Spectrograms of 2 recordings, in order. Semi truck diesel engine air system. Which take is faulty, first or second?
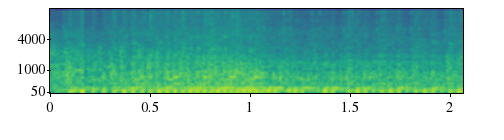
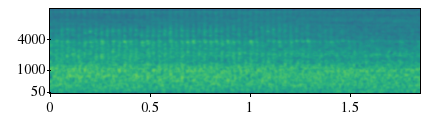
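second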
